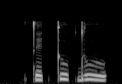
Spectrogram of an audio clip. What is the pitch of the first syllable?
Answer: rising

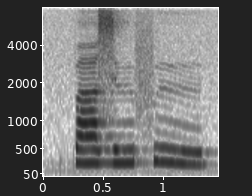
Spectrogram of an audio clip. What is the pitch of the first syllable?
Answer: high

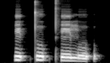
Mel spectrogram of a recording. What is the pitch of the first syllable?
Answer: high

